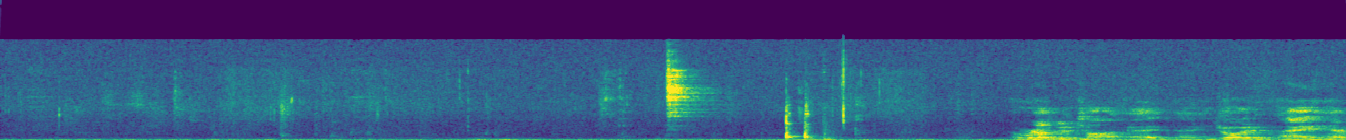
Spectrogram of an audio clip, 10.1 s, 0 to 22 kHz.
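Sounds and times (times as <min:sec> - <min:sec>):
low hum: 0:00.3 - 0:07.6.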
